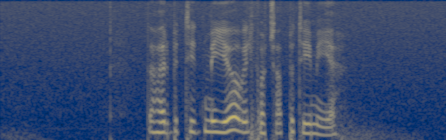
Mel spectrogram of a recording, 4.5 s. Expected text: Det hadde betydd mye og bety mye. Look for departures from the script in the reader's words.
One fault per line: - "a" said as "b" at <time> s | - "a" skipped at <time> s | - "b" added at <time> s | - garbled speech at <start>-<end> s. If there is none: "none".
- "hadde" said as "har" at 1.6 s
- "vil fortsatt" added at 2.4 s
